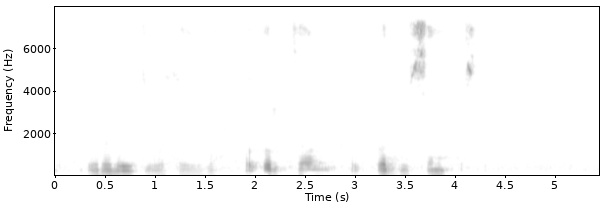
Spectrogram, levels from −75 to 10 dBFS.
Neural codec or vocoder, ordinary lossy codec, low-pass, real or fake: none; none; 7.2 kHz; real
